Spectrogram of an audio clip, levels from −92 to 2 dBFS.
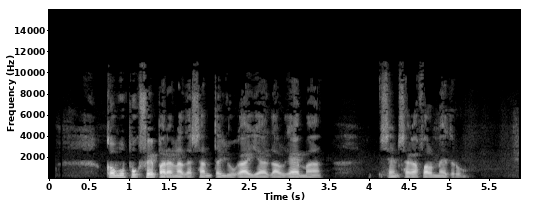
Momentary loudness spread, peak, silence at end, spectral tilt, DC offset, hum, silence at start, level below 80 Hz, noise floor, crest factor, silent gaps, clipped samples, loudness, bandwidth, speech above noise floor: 14 LU; -2 dBFS; 0.75 s; -5.5 dB/octave; under 0.1%; none; 0.5 s; -56 dBFS; -66 dBFS; 22 dB; none; under 0.1%; -22 LUFS; 10.5 kHz; 45 dB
